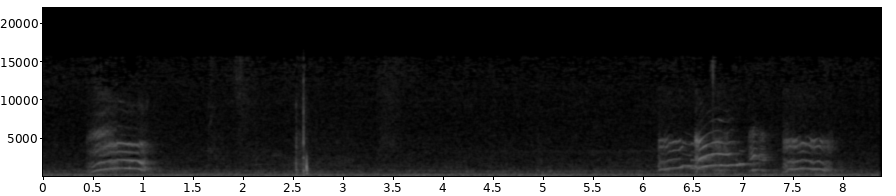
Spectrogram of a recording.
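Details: Mother cat Sonny gently meowing, asking for help to bring her tiny kittens into the nest: one soft, arched meow near the start, then a quiet pause, then a cluster of two or three rising-falling meows at the end.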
